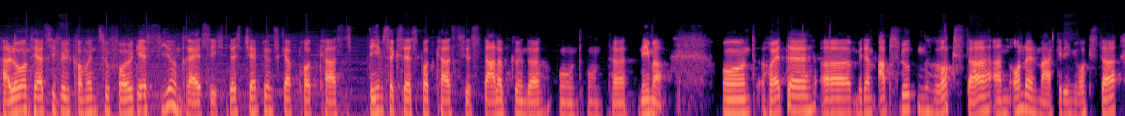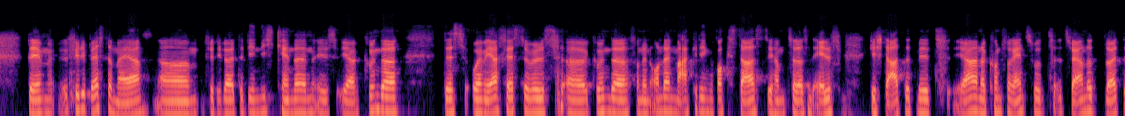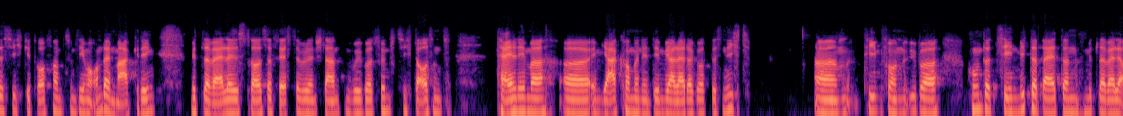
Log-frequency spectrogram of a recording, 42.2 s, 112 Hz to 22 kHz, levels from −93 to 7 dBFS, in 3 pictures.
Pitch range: 115-130 Hz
